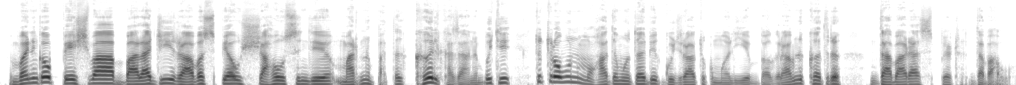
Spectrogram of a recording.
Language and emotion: Kashmiri, neutral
